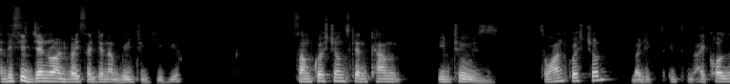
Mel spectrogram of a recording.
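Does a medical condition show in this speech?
No.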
